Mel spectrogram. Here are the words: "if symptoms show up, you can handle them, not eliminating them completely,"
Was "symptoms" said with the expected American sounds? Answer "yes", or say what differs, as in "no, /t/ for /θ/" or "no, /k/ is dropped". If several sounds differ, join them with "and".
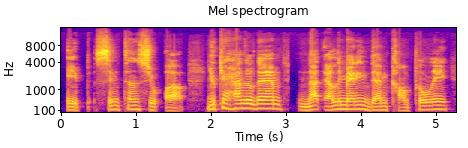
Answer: no, /p/ is dropped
